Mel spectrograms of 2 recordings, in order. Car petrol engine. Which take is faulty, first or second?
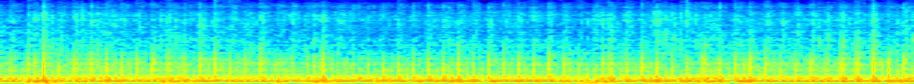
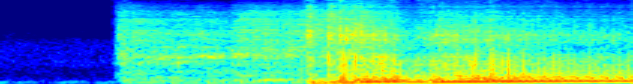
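first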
